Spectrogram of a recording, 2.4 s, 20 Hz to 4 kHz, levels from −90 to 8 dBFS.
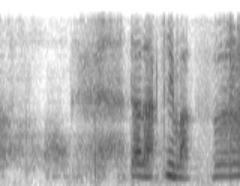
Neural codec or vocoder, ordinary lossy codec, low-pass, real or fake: codec, 16 kHz, 0.7 kbps, FocalCodec; none; 3.6 kHz; fake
